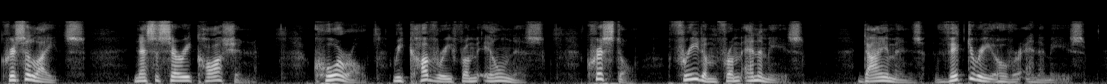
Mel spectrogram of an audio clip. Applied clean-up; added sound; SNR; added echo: none; none; none; none.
